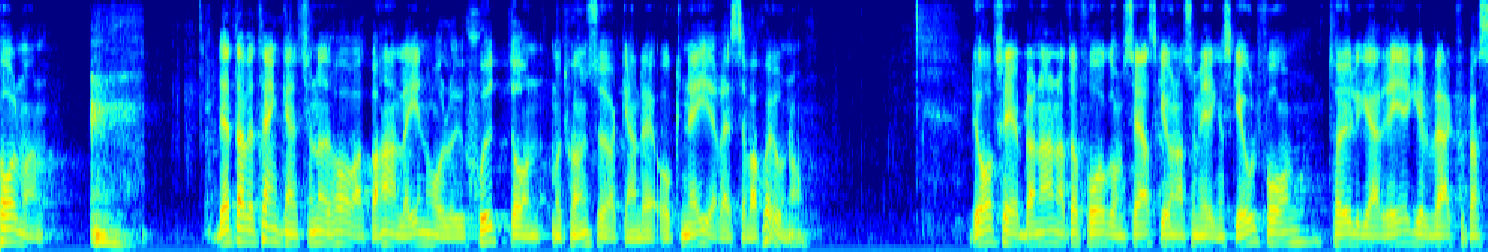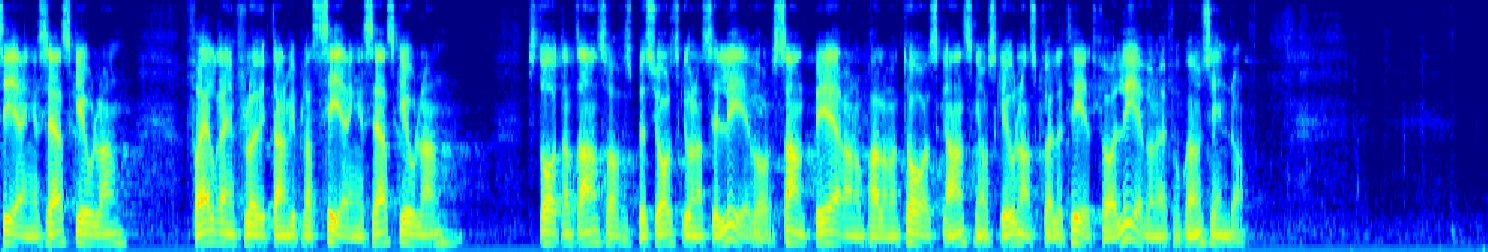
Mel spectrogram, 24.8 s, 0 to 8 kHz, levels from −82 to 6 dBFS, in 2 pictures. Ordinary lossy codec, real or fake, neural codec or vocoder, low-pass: none; real; none; none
